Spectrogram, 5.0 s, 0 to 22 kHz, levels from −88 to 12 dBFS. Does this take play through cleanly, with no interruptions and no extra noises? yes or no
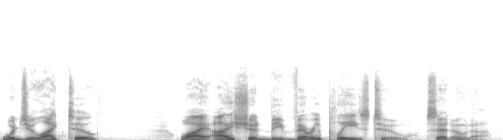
yes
